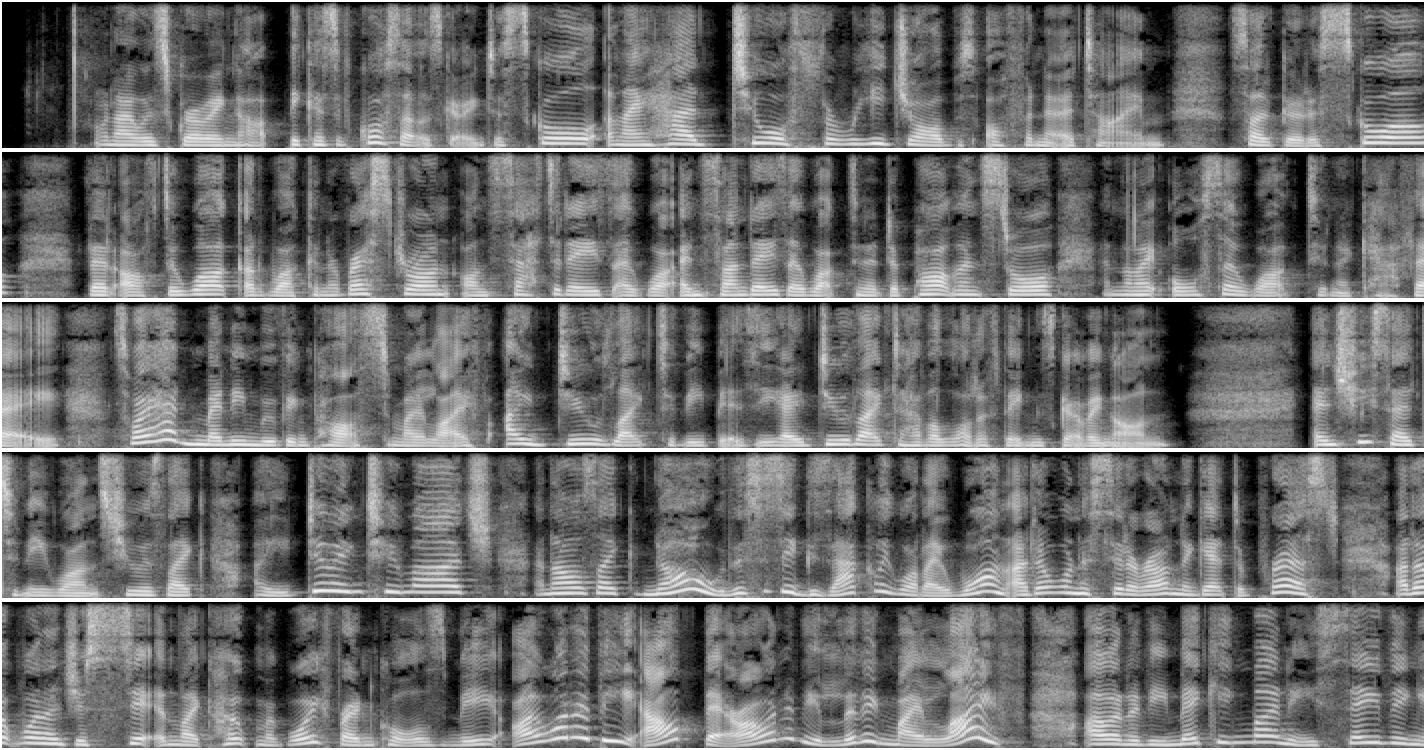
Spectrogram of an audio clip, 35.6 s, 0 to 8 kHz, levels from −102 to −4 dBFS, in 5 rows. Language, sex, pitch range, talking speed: English, female, 190-280 Hz, 255 wpm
